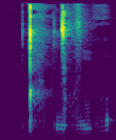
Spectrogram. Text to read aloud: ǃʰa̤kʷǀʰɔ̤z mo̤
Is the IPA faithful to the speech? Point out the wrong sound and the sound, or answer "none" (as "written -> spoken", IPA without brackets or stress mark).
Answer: ǀʰ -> ŋ͡ǀ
